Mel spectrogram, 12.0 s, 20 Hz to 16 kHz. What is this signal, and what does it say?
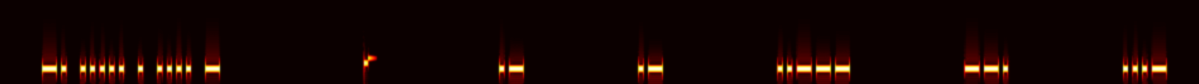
Morse code, heard as a keyed tone, about 25 wpm, spaced as for 11 wpm, 700 Hz. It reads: N5EHT AA2GV
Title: USA Call Signs - 5 Characters - 8x Character Spacing - 25wpm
